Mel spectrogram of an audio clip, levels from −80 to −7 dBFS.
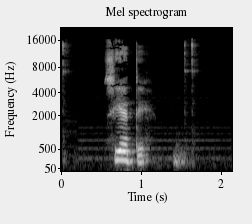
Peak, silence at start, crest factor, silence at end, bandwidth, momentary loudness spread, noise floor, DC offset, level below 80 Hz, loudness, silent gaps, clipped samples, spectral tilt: -8 dBFS; 0 s; 20 dB; 0.45 s; 16.5 kHz; 21 LU; -55 dBFS; under 0.1%; -70 dBFS; -23 LUFS; none; under 0.1%; -3 dB/octave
